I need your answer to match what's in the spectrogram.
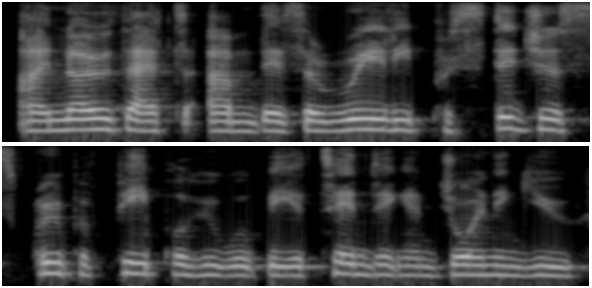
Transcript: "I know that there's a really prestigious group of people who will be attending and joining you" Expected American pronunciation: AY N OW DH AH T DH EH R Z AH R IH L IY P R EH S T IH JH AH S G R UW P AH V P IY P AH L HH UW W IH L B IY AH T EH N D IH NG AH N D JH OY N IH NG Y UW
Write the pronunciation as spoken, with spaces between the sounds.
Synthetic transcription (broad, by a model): AY N OW DH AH T DH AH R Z AH R IH L IY P R EH S T IH JH AH S G R UW P AH V P IY P AH L HH UW W IH L B IY AH T EH N D IH NG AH N JH OY N IH NG Y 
